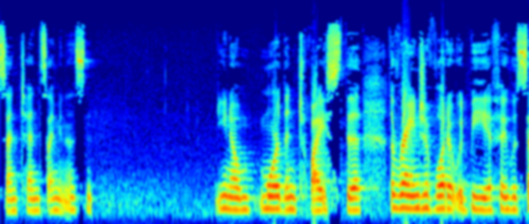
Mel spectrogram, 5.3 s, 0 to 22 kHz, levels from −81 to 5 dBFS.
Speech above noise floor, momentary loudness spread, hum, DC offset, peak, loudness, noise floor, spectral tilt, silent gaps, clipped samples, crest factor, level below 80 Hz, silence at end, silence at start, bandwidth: 33 dB; 8 LU; none; under 0.1%; 0 dBFS; -14 LUFS; -47 dBFS; -4 dB/octave; none; 0.2%; 16 dB; -60 dBFS; 0 s; 0 s; 16 kHz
